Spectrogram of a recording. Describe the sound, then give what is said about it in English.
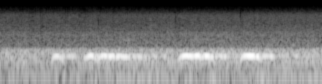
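A few low, soft owl hoots carry through the outdoor night, each call a steady tonal note over a faint background hush. “Somewhere, an owl calls, "Ooh, ooh," and the vastness becomes larger still.”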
